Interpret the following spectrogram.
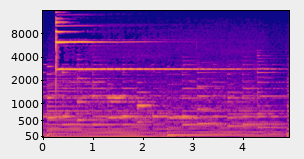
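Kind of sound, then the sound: signal or alarm, small bell ringing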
